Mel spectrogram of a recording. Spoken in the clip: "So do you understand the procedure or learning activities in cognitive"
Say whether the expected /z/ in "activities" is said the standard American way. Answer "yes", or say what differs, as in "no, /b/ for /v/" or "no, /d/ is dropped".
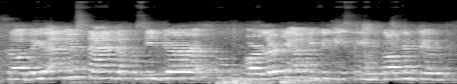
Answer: no, /s/ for /z/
